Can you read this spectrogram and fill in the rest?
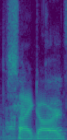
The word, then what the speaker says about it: SIGARD: The surveillance system, dubbed SIGARD, is that how you say it? SIGARD. – That's how I pronounce it. – S-I-G-A-R-D, has been installed in Dutch city centers, government offices, and prisons.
